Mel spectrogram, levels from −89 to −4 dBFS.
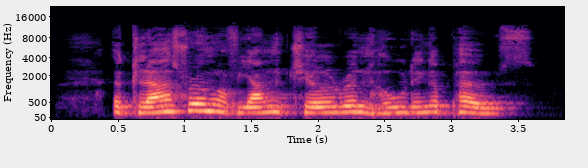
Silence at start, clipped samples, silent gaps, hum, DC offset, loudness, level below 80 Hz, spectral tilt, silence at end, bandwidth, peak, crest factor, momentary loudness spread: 0.45 s; under 0.1%; none; none; under 0.1%; -22 LUFS; -60 dBFS; -7 dB/octave; 0.3 s; 12 kHz; -6 dBFS; 16 dB; 12 LU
